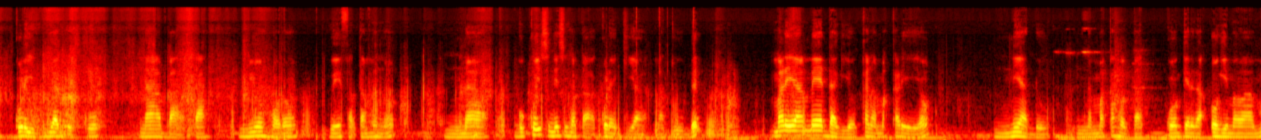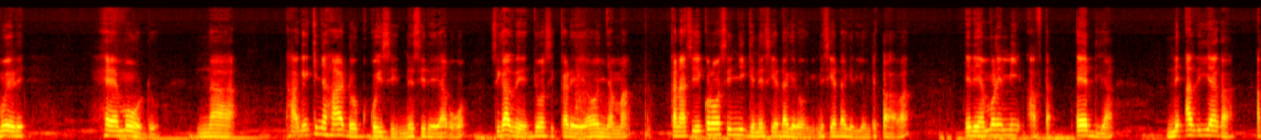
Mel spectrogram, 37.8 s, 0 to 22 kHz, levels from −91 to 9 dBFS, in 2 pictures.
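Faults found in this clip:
Repeated packet loss (robotic sound), 14.15–16.46 s, between "marĩa mendagio kana makarĩo" and "makahota kuongerera ũgima wa": speech turns choppy. Short holes, the longest 50 ms, are patched by the jitter buffer's concealment extending the last sound. It is a chain of gaps, not one dropout.

Repeated packet loss, 31.94–33.26 s: the same choppy pattern, denser. About 23% of the span is concealed and the longest hole is 60 ms. Network loss or late arrival is the cause, not codec warble, because pieces of the speech are missing outright.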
